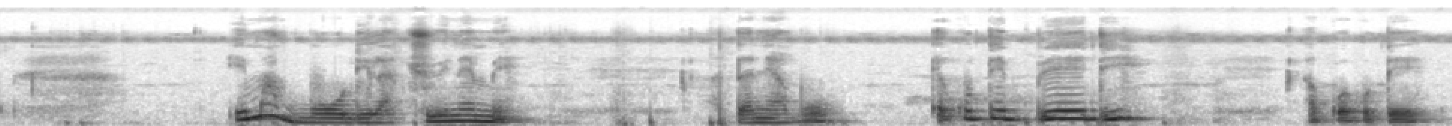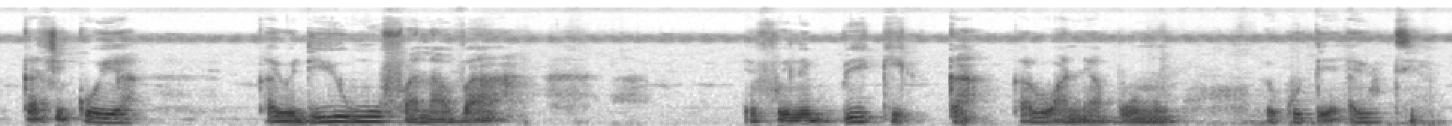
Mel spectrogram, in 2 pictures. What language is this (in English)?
Ikposo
